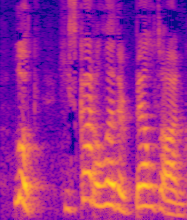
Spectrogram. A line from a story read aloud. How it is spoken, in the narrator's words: cried Big Tiger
